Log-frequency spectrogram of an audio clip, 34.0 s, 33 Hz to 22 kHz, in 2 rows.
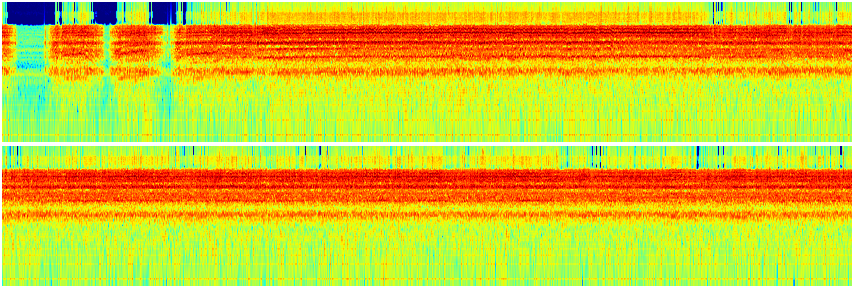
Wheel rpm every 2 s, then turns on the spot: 60, 100, 200, 210, 220, 220, 230, 230, 230, 230, 230, 230, 240, 230, 230, 230, 230.
none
